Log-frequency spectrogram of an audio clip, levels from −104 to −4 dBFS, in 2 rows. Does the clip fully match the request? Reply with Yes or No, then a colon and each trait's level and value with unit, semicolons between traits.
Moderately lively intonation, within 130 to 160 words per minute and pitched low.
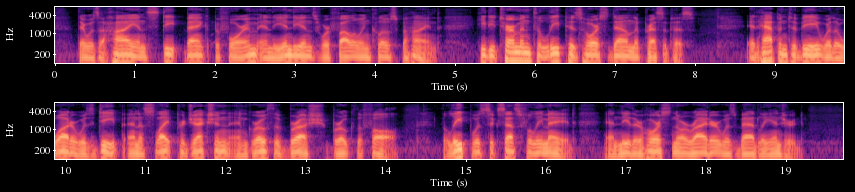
No: average, 3.3 semitones; average, 175 wpm; very low, 85 Hz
